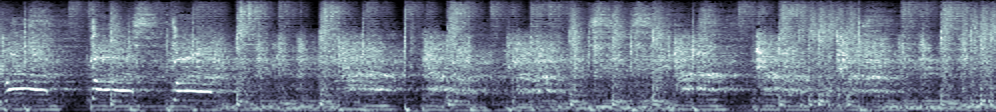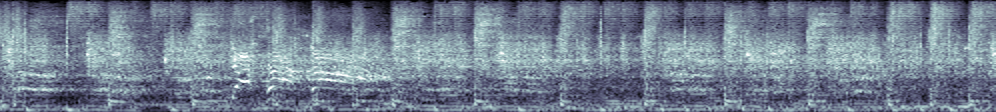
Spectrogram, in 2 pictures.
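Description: A loud live heavy metal concert: dense, distorted guitars and pounding drums fill the whole clip, with a crowd yelling and bellowing along throughout at a constant, high level.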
